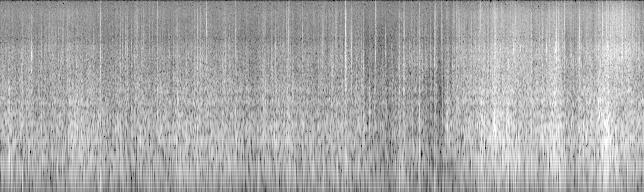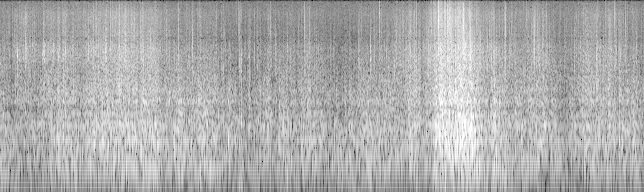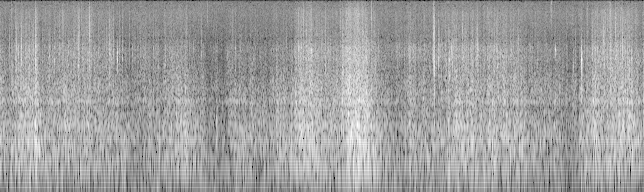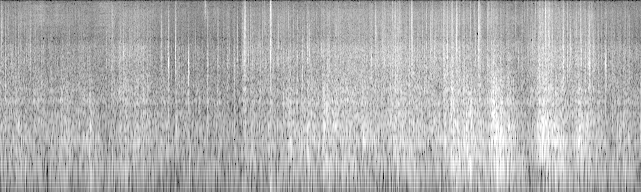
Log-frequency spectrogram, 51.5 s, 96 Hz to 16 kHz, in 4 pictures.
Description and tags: Rain From Inside a Car Loop (2)
Fully Loopable! Rain and wind ambience recorded inside a car.
For the record, the car is a Hyundai Getz hatchback.
The audio is in stereo.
